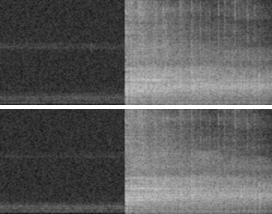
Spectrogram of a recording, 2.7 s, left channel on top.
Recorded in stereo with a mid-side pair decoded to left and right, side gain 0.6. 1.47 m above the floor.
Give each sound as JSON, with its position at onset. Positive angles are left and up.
{"t": 1.2, "sound": "a rattle", "azimuth_deg": 10, "distance_m": 1.6}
